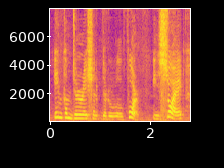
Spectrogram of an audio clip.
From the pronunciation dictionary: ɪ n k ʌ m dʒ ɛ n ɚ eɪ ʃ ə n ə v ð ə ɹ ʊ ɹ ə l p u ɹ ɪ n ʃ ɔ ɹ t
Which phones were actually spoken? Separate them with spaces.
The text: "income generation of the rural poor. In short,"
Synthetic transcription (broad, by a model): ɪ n k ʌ m dʒ ɛ n ɚ eɪ ʃ ə n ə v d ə ɹ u ɹ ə l f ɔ ɹ ɪ n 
